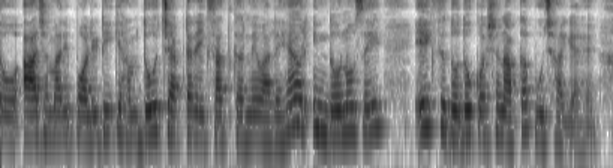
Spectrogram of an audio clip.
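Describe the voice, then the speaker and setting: A hoarse, put-on character voice at a very fast pace, fairly even in intonation, on a very clean recording with a silent background. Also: woman, medium pitch for a woman. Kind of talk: teacherly, Hinglish.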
